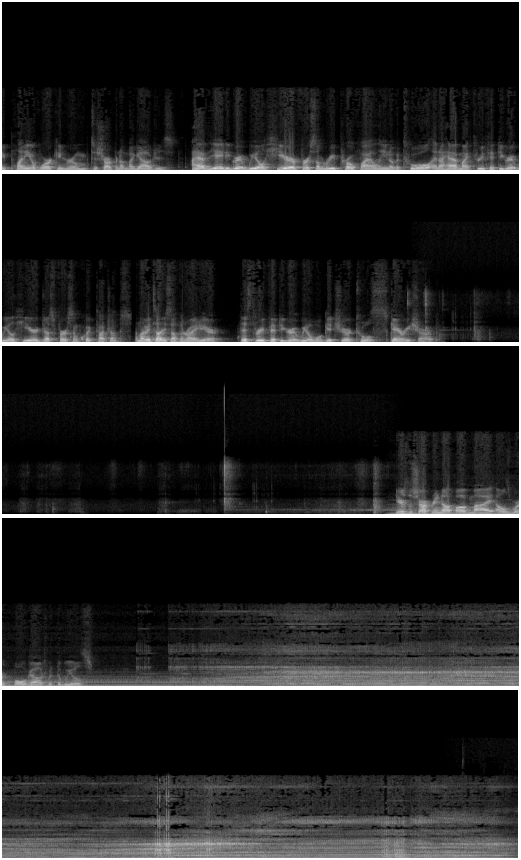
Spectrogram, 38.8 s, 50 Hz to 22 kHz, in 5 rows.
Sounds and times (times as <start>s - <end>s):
Speech: 0.0s - 14.3s, 21.4s - 24.7s.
